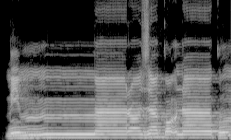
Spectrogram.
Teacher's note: Masukin mim pertama kepada mim yang kedua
